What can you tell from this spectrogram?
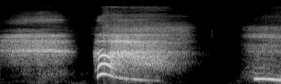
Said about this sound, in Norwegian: Egentlig tenker jeg at jeg må faktisk trekke pusten dypt. Ja.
